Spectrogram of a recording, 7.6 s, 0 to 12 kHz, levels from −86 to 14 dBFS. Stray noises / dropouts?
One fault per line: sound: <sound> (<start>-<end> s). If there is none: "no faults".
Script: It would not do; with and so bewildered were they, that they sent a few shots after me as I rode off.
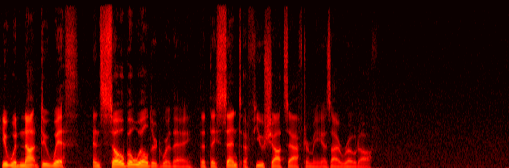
no faults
